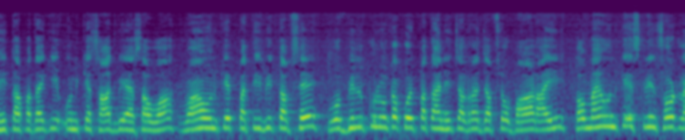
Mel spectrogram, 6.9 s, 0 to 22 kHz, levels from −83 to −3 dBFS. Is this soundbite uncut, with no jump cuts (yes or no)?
no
